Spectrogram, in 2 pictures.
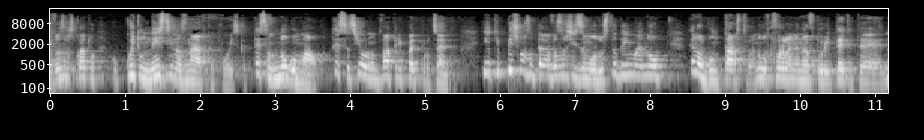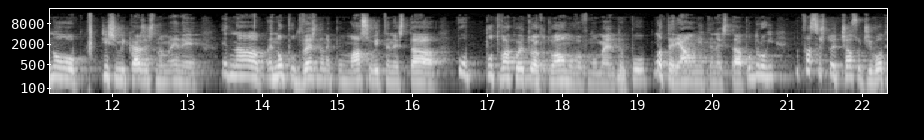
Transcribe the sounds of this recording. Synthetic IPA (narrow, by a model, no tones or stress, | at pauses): vɤzɾəs̚kojat̪okoit̪ʊnɐist̪inəznajət̪kɐkvɔiskət̪ːɛsəmnɔɡʊma̰lˠkʊ̥t̪ɛsəsiɡʊɾnod̪vat̪ɾipɛt̪̚pɾot̪sɛnt̪ə̥ | iɛt̪ipit͡ʃnozɐt̪aəvɤzɾəsizɐmlˠɐd̪ost̪ɤd̪ɐiməɛd̪nɔ | ɛd̪nɔbont̪aɾst̪voɛd̪nɔot̪xvɤɾlʲɐnɛnɐɐft̪oɾit̪ɛt̪it̪ɛːd̪nɔt̪iʃɛmikaʒɛʃnɐmɛnɛ | ɛd̪naɛd̪nɔpod̪vɛʒd̪ɐnɛpomasovit̪ɛnɛʃt̪apopot̪ovakoɛt̪oɛɐkt̪ualˠnovɐfmomɛnt̪əpomɐt̪ɛɾialˠnit̪ɛnɛʃt̪apod̪ɾuɡ̟inot̪o̥vasɤʃt̪oɛt͡ʃast̪ot̪ʒivɔt̪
